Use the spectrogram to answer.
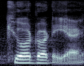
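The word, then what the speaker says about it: Qure.ai: Today, for example, Fractal has a business called Cure.ai, spelled with a Q.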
